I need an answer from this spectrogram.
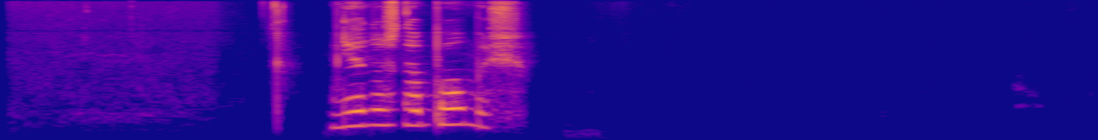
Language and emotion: Russian, neutral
